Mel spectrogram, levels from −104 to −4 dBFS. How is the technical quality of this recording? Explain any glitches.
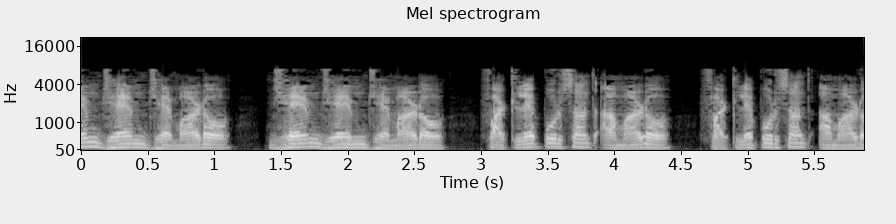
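The technical quality is poor, with one fault running through the whole recording. The speech was likely squeezed through AAC compression at a low bitrate, in keeping with roughly 24 kbps AAC-LC. The encoder discarded everything above 6.9 kHz and quantised the remaining bands coarsely, so the speech sounds dull and smeared, with an audible warbling, fizzy texture on sustained sounds and sibilants.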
